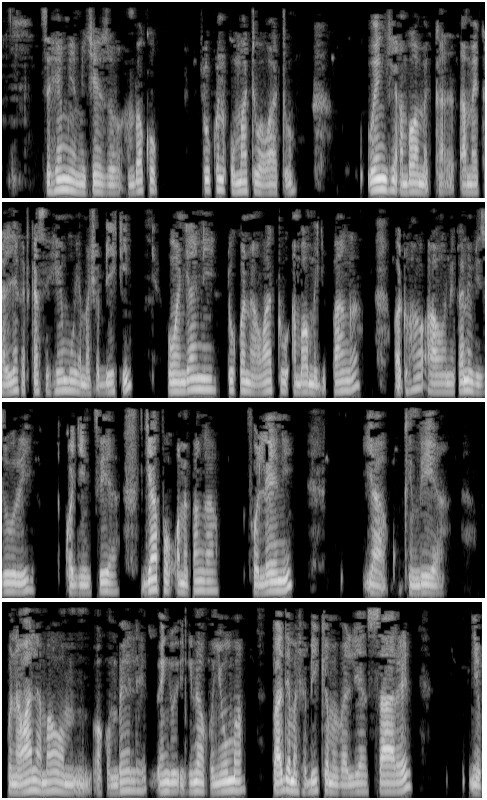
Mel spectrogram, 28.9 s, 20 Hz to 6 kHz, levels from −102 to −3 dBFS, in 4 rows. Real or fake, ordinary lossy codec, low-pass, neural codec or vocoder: real; MP3, 24 kbps; 5.4 kHz; none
